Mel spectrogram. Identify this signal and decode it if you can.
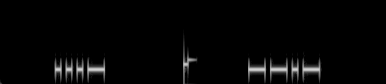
Morse code, heard as a keyed tone, about 22 wpm, 700 Hz. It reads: V Q
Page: This rapid-fire timing is geared to push your ICR (Instant Character Recognition) skills.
